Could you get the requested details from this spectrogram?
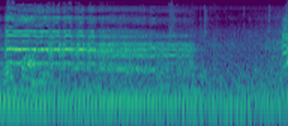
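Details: Kukuak balenggek rooster crowing during a practice contest at Panyakalan, Solok: one drawn-out, slowly fading crow with rippling syllables at the start, over a steady low hum and faint voices.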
